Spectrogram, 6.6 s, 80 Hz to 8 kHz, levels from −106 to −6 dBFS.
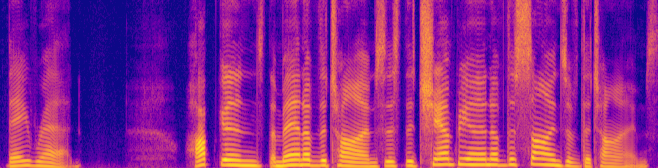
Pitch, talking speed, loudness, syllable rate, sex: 215 Hz, 155 wpm, -19 LUFS, 3.9 syllables/s, female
